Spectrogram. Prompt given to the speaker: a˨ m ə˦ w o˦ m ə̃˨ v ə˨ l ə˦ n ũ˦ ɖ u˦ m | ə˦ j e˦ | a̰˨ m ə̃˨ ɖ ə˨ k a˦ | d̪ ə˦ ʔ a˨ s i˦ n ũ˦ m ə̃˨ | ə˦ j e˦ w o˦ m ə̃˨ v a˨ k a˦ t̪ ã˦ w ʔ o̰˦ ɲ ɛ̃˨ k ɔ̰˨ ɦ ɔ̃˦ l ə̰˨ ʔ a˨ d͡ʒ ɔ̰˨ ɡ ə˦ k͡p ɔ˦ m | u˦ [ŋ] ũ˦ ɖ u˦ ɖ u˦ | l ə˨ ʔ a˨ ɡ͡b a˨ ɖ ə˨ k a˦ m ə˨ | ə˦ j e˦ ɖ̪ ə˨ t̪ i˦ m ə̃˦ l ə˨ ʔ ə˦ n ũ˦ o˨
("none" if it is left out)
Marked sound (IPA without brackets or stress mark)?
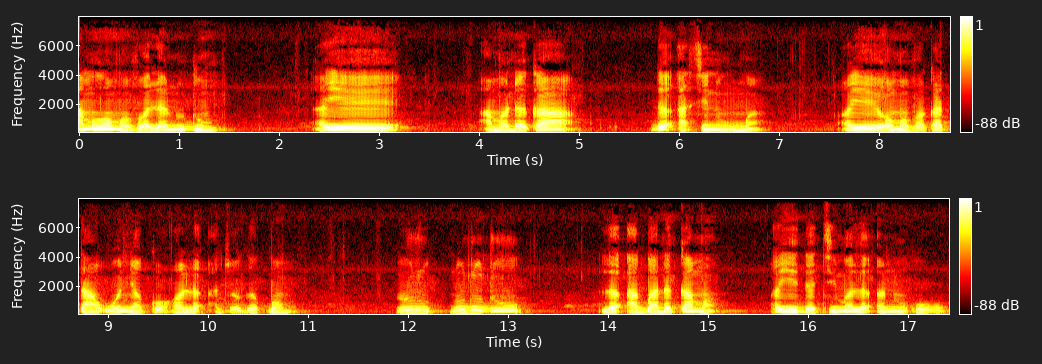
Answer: n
